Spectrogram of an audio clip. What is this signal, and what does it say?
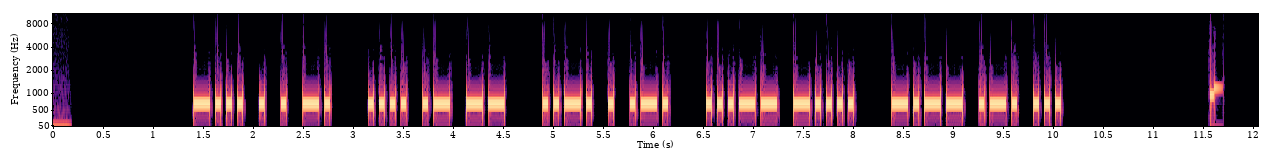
Morse code, heard as a keyed tone, about 22 wpm, 700 Hz. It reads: BEEN HAM FER 36 YRS
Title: Practice QSO - Exchange 3 - More Info - 22wpm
